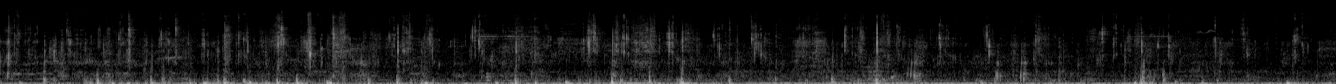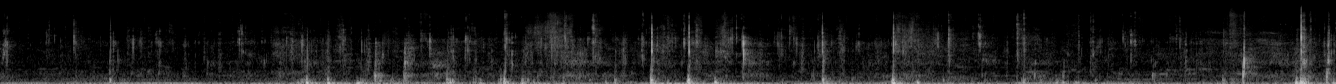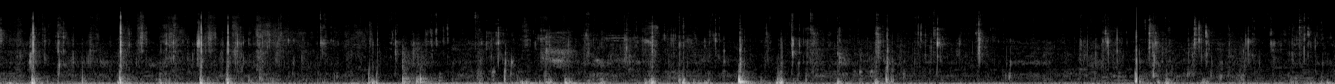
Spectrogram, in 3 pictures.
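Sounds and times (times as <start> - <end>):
people chewing and lip smacking: 0.0 - 40.0.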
